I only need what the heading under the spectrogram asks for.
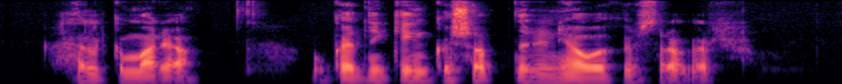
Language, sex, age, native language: Icelandic, male, 20-29, Icelandic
